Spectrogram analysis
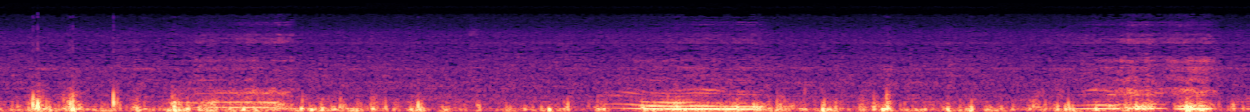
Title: MY WIFE SNORING/SLEEPING OLD VIDEOS COMPILATION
